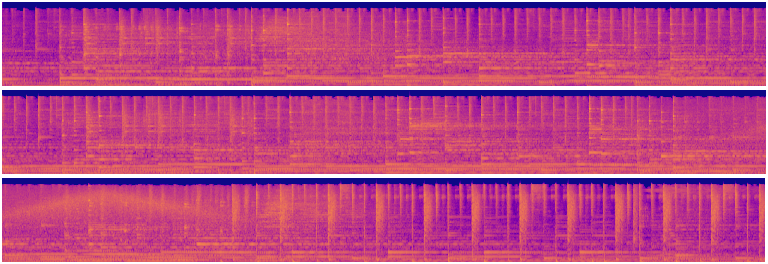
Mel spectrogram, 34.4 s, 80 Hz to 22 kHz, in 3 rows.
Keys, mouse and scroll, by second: 4.6 ctrl+t, 10.2 right click, 21.8 ctrl+t, 31.3 right click.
